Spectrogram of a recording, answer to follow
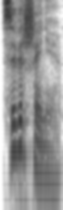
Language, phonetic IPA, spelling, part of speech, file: Russian, [səvʲɪrˈʂɛnʲɪje], совершение, noun, Ru-совершение.ogg
- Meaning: 1. accomplishment, fulfilment, perpetration 2. execution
